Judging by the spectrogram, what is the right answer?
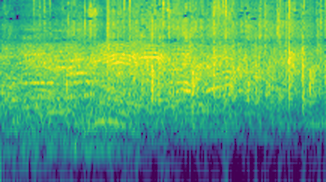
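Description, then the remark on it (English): A steady wash of audience applause, dense and continuous clapping from many hands, holding an even level throughout with no voices standing out. “All the applause, just stop.”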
